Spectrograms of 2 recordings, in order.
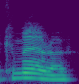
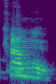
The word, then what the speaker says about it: Camaro: yeah that's five points you pronounced it wrong you said camera or camel nobody know or a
